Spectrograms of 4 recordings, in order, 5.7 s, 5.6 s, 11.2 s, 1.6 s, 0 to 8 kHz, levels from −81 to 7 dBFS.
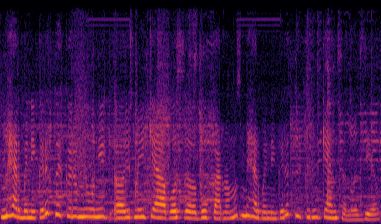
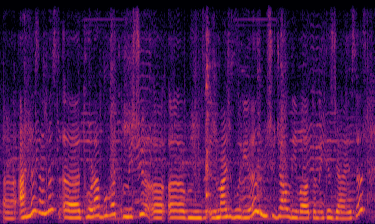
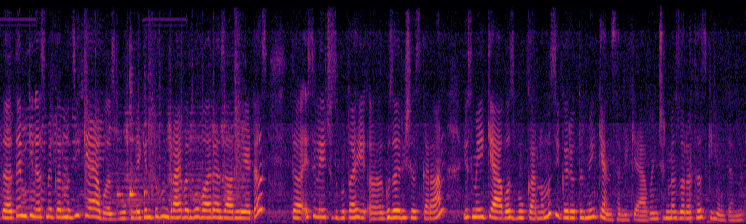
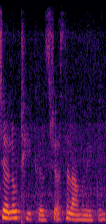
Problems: constant background noise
